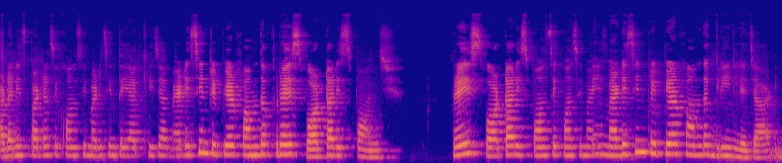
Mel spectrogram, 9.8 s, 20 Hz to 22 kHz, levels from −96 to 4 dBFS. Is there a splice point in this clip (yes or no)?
yes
